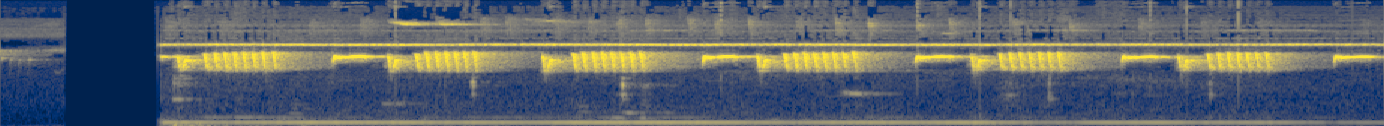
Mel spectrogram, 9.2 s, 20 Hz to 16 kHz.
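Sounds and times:
greyback bird trill combination: 1.1s - 9.2s.

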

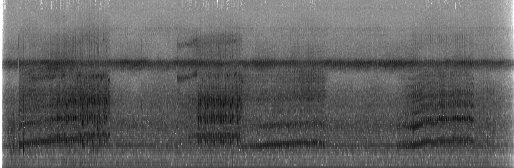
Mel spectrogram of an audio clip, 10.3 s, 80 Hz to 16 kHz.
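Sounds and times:
Ninox connivens barking owl calling: 0.2s - 2.4s, 3.5s - 6.6s, 7.9s - 9.7s.

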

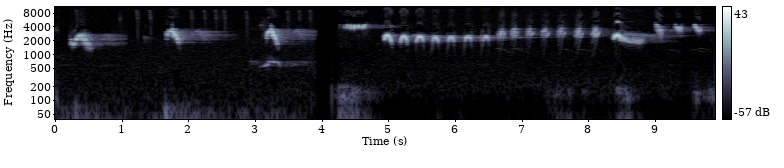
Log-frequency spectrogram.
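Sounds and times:
mockingbird singing varied phrases: 0.2s - 9.8s.

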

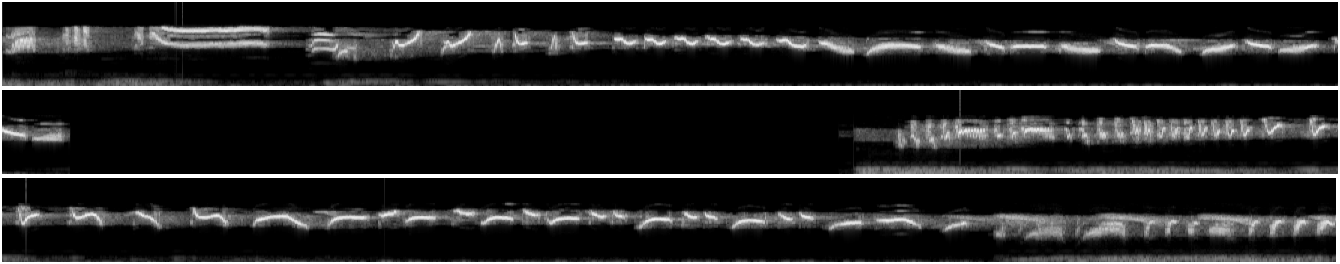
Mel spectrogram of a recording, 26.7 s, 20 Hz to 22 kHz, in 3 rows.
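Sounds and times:
low rumble: 0.0s - 1.5s, 14.6s - 18.0s, 24.6s - 26.6s
Chinese hwamei singing loud rapid whistled phrases: 0.0s - 9.4s, 14.6s - 26.6s.

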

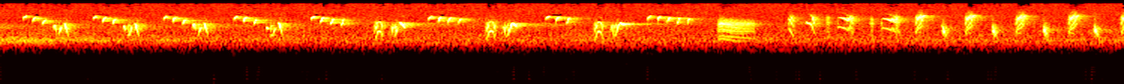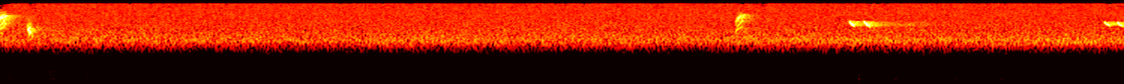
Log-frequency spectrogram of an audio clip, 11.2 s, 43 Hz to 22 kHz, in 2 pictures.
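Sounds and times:
marsh warbler song: 0.0s - 5.9s, 9.2s - 10.4s.

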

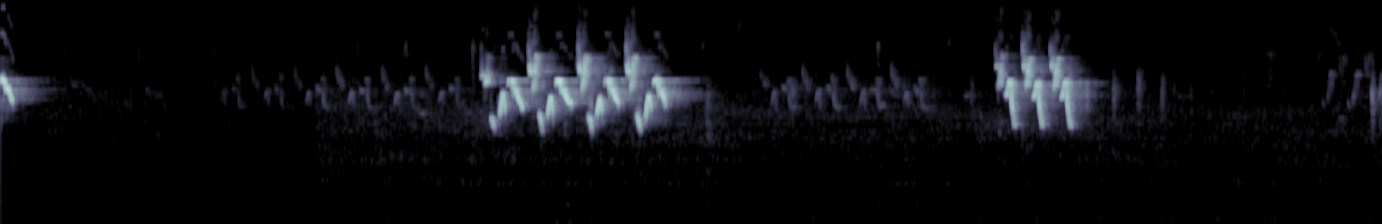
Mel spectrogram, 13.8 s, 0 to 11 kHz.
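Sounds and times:
Carolina wren song of repeated two-note slurred syllables: 0.0s - 13.8s.

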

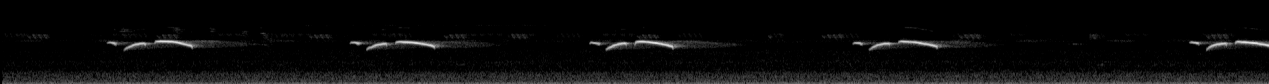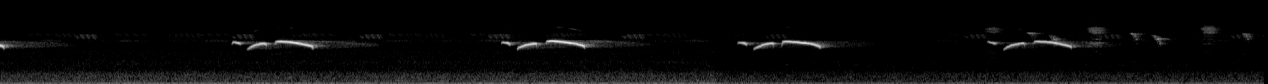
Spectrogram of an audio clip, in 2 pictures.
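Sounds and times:
cipo bird call: 1.0s - 5.1s, 5.9s - 10.0s, 11.9s - 13.8s, 15.0s - 16.6s, 17.6s - 19.2s, 20.0s - 21.3s, 22.4s - 25.3s.

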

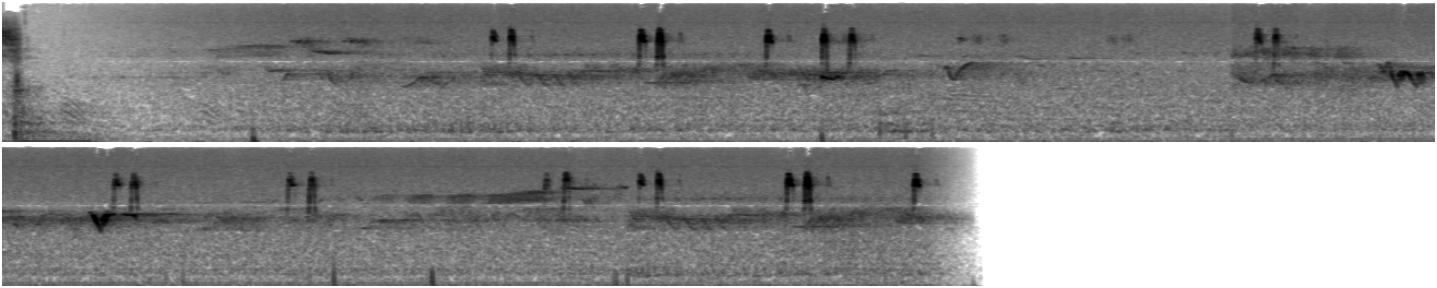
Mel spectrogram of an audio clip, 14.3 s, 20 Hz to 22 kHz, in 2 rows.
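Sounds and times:
Townsend's warbler singing: 0.8s - 12.0s.

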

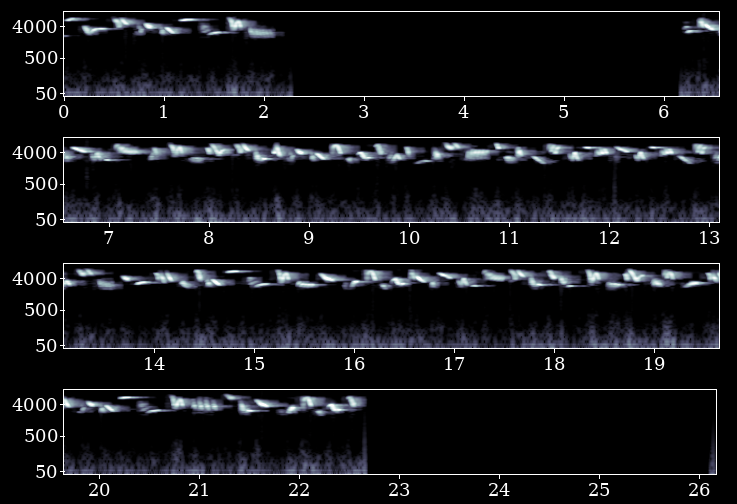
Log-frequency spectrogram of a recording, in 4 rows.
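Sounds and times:
black-throated canary twittering song: 0.0s - 2.3s, 6.2s - 22.7s.

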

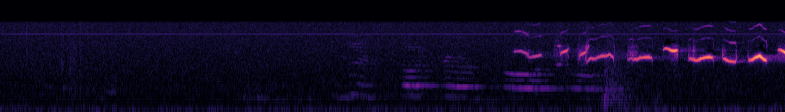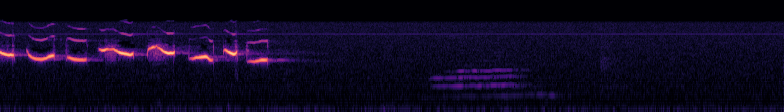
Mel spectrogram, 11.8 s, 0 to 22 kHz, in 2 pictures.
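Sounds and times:
piolet bird song: 3.8s - 8.4s.

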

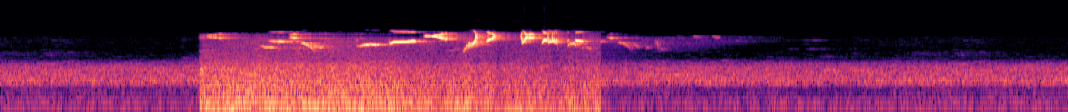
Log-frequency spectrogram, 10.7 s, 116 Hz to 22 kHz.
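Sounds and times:
low background noise: 0.0s - 10.6s
pied bush chat singing rapid scratchy chirps and brief whistles: 2.0s - 7.5s.

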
